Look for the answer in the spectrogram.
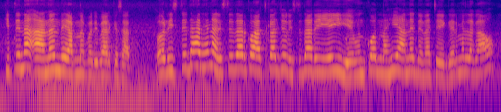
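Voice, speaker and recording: A young adult woman speaks to her viewers in a casual, earnest monologue, giving homely advice about family life. Her voice sits a little high, and she talks with a preachy warmth. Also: slight background noise. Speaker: vlogger.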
